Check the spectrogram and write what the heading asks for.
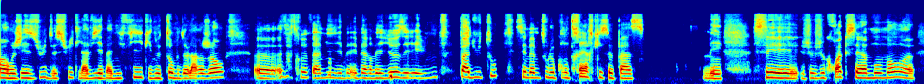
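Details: Adult woman speaking French; ordinary speech.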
